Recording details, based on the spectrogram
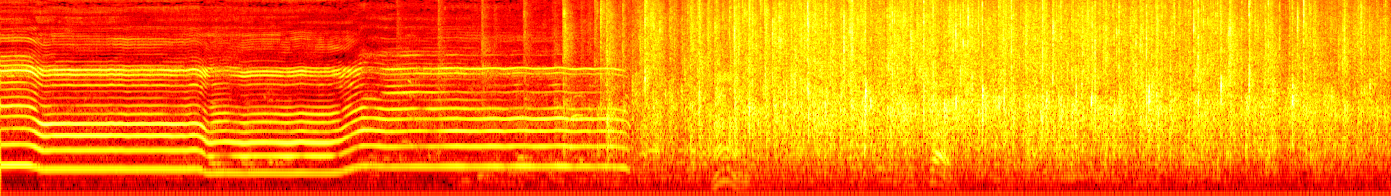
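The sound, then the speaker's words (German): A sustained, reedy melody, a second main theme from the film Spiel mir das Lied vom Tod, holds a few long notes, then loud, dense audience applause breaks out and continues steadily to the end. “Ja, ist schön, wenn an dieser Stelle schon Beifall kommt.”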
